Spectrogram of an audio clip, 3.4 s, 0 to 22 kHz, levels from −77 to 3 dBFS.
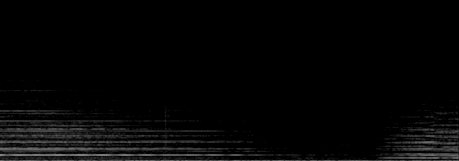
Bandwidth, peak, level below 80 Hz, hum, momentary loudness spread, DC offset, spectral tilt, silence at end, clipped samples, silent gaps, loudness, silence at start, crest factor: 16 kHz; -28 dBFS; -48 dBFS; none; 19 LU; under 0.1%; -2 dB/octave; 0 s; under 0.1%; none; -44 LUFS; 0 s; 16 dB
